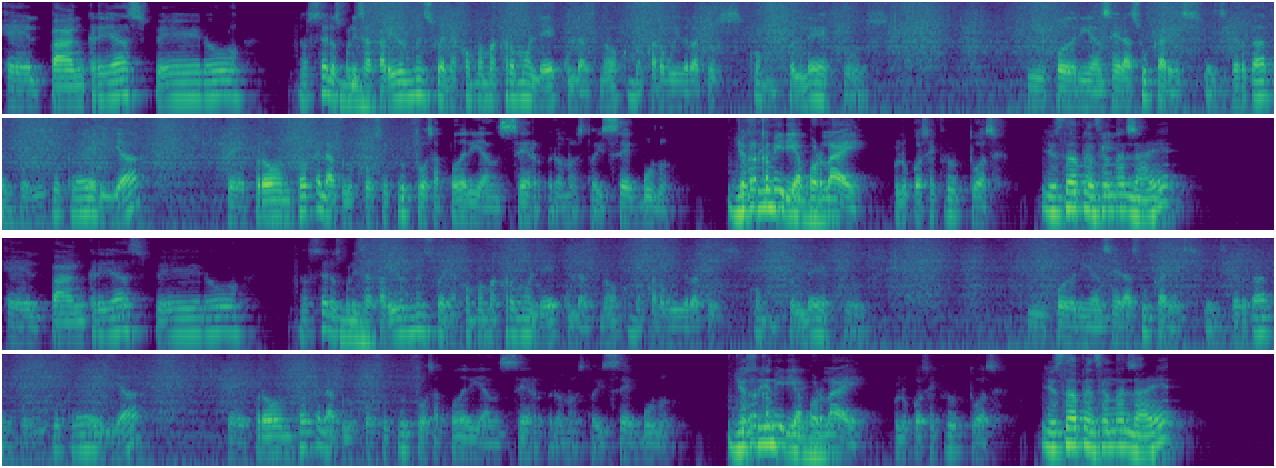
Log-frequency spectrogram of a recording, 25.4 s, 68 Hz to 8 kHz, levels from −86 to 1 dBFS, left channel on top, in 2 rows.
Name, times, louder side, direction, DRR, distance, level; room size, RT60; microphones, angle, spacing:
voice 1, 0.0-2.4 3.0-8.9 10.3-14.2 15.0-19.4 20.1-21.3 21.6-22.7 23.6-24.1, left 6 dB, 75° left, 0.5 m, -33 dB
sound 1, 3.5-16.9, left 6 dB, 35° left, 0.9 m, -44 dB
voice 2, 20.0-21.0 23.1-24.4, right 1 dB, 10° right, 0.4 m, -27 dB
9.2 x 5.1 x 3.8 m
head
